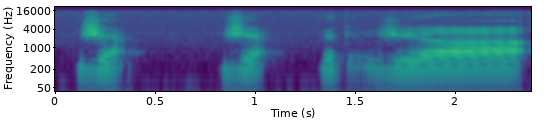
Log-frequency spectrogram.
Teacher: 턱이 약간 아래로 내려가져서 입이 벌어져요. 그래서 으 하는 소리보다는 아 소리에 가까운 발음으로 발음이 되는 거예요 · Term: 슈아 발음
